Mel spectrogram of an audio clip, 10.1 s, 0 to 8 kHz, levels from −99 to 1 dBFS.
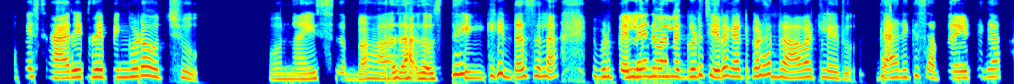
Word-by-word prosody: Okay. 280 Hz, +3 st, -6 dB
Sorry 230 Hz, +2 st, +4 dB
draping 260 Hz, 0 st, +1 dB
కూడా 320 Hz, +3 st, +3 dB
వచ్చు. 240 Hz, 0 st, -7 dB, 0.9 s
ఓహ్! 190 Hz, 0 st, -7 dB
Nice 195 Hz, +3 st, -3 dB, 0.2 s
అబ్బా! 180 Hz, 0 st, -4 dB, 0.2 s
అది 210 Hz, +1 st, +2 dB
అదొస్తే 200 Hz, -, -1 dB, 0.2 s
ఇంకేంటసలా. 265 Hz, -, 0 dB, 0.4 s
ఇప్పుడు 275 Hz, 0 st, -2 dB
పెళ్ళైన 270 Hz, +3 st, +5 dB
వాళ్ళకి 275 Hz, -3 st, +2 dB
కూడా 300 Hz, +5 st, +2 dB
చీర 255 Hz, +1 st, +5 dB
కట్టుకోవడానికి 275 Hz, +2 st, 0 dB
రావట్లేదు. 230 Hz, -3 st, -1 dB, 0.4 s
దానికి 255 Hz, +5 st, 0 dB
సెపరేట్‌గా 235 Hz, +4 st, -2 dB
255 Hz, 120 wpm, -20 LUFS, 220-275 Hz, 0.9 s, పెళ్ళైన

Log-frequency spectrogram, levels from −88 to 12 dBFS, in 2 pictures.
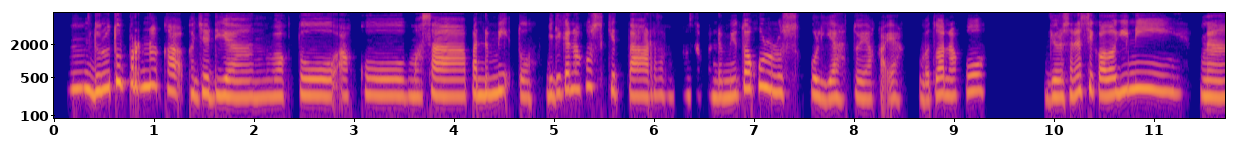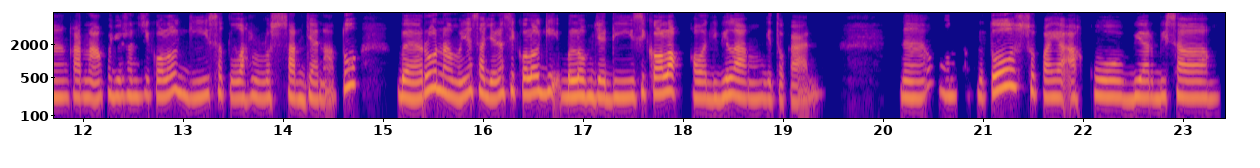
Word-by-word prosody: Mmm, 310 Hz, -1 st, +3 dB
dulu 285 Hz, +4 st, +6 dB
tuh 415 Hz, -3 st, +7 dB
pernah 360 Hz, -1 st, +4 dB
Kak, 285 Hz, -3 st, 0 dB
kejadian 225 Hz, -2 st, 0 dB
waktu 230 Hz, +2 st, -3 dB, 0.4 s
aku 245 Hz, +3 st, -6 dB, 0.5 s
masa 230 Hz, 0 st, +2 dB
pandemi 250 Hz, +3 st, +2 dB
tuh. 225 Hz, -2 st, -4 dB, 0.2 s
Jadi 235 Hz, +2 st, -1 dB
kan 300 Hz, -, +4 dB
aku 350 Hz, -, -3 dB
sekitar 240 Hz, -8 st, -1 dB, 0.3 s
masa 230 Hz, -1 st, -13 dB
pandemi 220 Hz, -1 st, -2 dB
itu -, -, -1 dB
aku 310 Hz, -, -1 dB
lulus 270 Hz, -5 st, 0 dB
kuliah 215 Hz, -3 st, 0 dB
tuh 225 Hz, -3 st, -4 dB
ya 205 Hz, -, -4 dB
Kak -, -, -6 dB
ya, 210 Hz, -, -7 dB, 0.2 s
kebetulan 225 Hz, +5 st, -1 dB
aku 250 Hz, +4 st, -4 dB, 0.7 s
jurusannya 225 Hz, +4 st, +1 dB
psikologi 260 Hz, -1 st, +3 dB
nih. 315 Hz, 0 st, +5 dB, 0.5 s
Nah 225 Hz, -1 st, +3 dB, 0.2 s
karena 215 Hz, -2 st, -1 dB
aku 230 Hz, -, -27 dB
jurusan 225 Hz, 0 st, -3 dB
psikologi, 230 Hz, -1 st, -2 dB
setelah 240 Hz, -4 st, -4 dB
lulus 215 Hz, -1 st, -4 dB
sarjana 205 Hz, -1 st, -2 dB
tuh, 360 Hz, +4 st, +2 dB, 0.4 s
baru 220 Hz, +4 st, +2 dB
namanya 240 Hz, -4 st, +1 dB
sarjana 230 Hz, -4 st, 0 dB
psikologi, 260 Hz, 0 st, +1 dB
belum 225 Hz, 0 st, +3 dB
jadi 220 Hz, 0 st, -1 dB
psikolog 265 Hz, +2 st, +5 dB
kalau 215 Hz, -2 st, -1 dB
dibilang, 210 Hz, -1 st, 0 dB
gitu 200 Hz, -1 st, -8 dB
kan. 185 Hz, +5 st, -5 dB, 0.8 s
Nah, 215 Hz, +2 st, -2 dB
untuk 235 Hz, -2 st, -7 dB
itu 225 Hz, +4 st, +1 dB, 0.2 s
supaya 225 Hz, -8 st, -2 dB
aku 225 Hz, -1 st, -1 dB
biar 215 Hz, +1 st, -1 dB
bisa 215 Hz, 0 st, 0 dB
230 Hz, 145 wpm, -22 LUFS, 215-255 Hz, 0.8 s, tuh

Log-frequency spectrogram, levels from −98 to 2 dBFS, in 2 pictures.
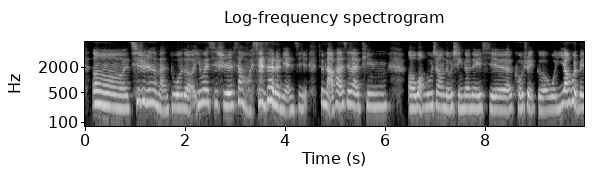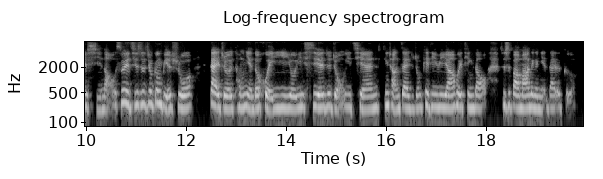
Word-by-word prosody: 呃， 240 Hz, -6 st, +4 dB
其 285 Hz, +9 st, -3 dB
实 310 Hz, +1 st, +2 dB
真 290 Hz, 0 st, +3 dB
的 285 Hz, -, +1 dB
蛮 200 Hz, -5 st, -2 dB
多 225 Hz, +1 st, +1 dB
的。 215 Hz, -3 st, -1 dB
因 265 Hz, +3 st, -1 dB
为 295 Hz, 0 st, +2 dB
其 280 Hz, -1 st, -6 dB
实 245 Hz, -1 st, +5 dB
像 290 Hz, -1 st, -1 dB
我 190 Hz, -, -8 dB
现 280 Hz, +3 st, +5 dB
在 330 Hz, +1 st, +8 dB
的 250 Hz, -2 st, +7 dB
年 200 Hz, -2 st, -2 dB
纪， 215 Hz, +1 st, -9 dB, 0.2 s
就 295 Hz, -, -5 dB
哪 260 Hz, -4 st, +4 dB
怕 255 Hz, -3 st, +3 dB
现 275 Hz, +1 st, -2 dB
在 245 Hz, -3 st, +4 dB
听， 235 Hz, +1 st, -4 dB, 0.4 s
呃， 215 Hz, -1 st, +1 dB
网 225 Hz, 0 st, +3 dB
路 235 Hz, +1 st, 0 dB
上 240 Hz, -3 st, -2 dB
流 210 Hz, 0 st, 0 dB
行 225 Hz, -2 st, -3 dB
的 215 Hz, 0 st, 0 dB
那 215 Hz, 0 st, +1 dB
些 200 Hz, -2 st, -1 dB
口 220 Hz, 0 st, -2 dB
水 220 Hz, -3 st, 0 dB
歌， 195 Hz, -2 st, -2 dB
我 205 Hz, 0 st, -2 dB
一 210 Hz, +2 st, -4 dB
样 275 Hz, +3 st, +5 dB
会 300 Hz, -, +7 dB
被 230 Hz, -1 st, +3 dB
洗 220 Hz, -4 st, -11 dB
脑。 200 Hz, +5 st, -9 dB
所 280 Hz, +4 st, -2 dB
以 275 Hz, -2 st, +3 dB
其 250 Hz, +3 st, -5 dB
实 265 Hz, +1 st, -4 dB
就 270 Hz, +3 st, -3 dB
更 275 Hz, +1 st, 0 dB
别 210 Hz, -4 st, -1 dB
说 220 Hz, 0 st, -1 dB, 0.3 s
带 255 Hz, -5 st, +5 dB
着 210 Hz, -2 st, -1 dB
童 220 Hz, +1 st, -6 dB
年 220 Hz, -4 st, -2 dB
的 215 Hz, 0 st, 0 dB
回 220 Hz, -4 st, 0 dB
忆， 215 Hz, +1 st, -4 dB
有 215 Hz, -2 st, -1 dB
一 220 Hz, +2 st, -3 dB
些 225 Hz, 0 st, +1 dB
这 235 Hz, +1 st, -3 dB
种 225 Hz, +1 st, -5 dB
以 230 Hz, -1 st, -8 dB
前 210 Hz, -1 st, -4 dB
经 250 Hz, 0 st, -2 dB
常 220 Hz, -4 st, -4 dB
在 220 Hz, -1 st, 0 dB
这 210 Hz, -, -9 dB
种 220 Hz, +1 st, -7 dB
KTV 225 Hz, -1 st, -2 dB
啊， 210 Hz, +1 st, 0 dB
会 235 Hz, -2 st, 0 dB
听 220 Hz, -1 st, -4 dB
到 220 Hz, 0 st, -5 dB, 0.3 s
就 250 Hz, -, -6 dB
是 240 Hz, +1 st, -7 dB
爸 225 Hz, -2 st, +1 dB
妈 215 Hz, 0 st, 0 dB
那 225 Hz, 0 st, -1 dB
个 215 Hz, -, -2 dB
年 205 Hz, 0 st, -8 dB
代 215 Hz, 0 st, -7 dB
的 -, -, -8 dB
歌。 475 Hz, -, -15 dB
225 Hz, 265 characters per minute, -24 LUFS, 215-245 Hz, 0.4 s, 在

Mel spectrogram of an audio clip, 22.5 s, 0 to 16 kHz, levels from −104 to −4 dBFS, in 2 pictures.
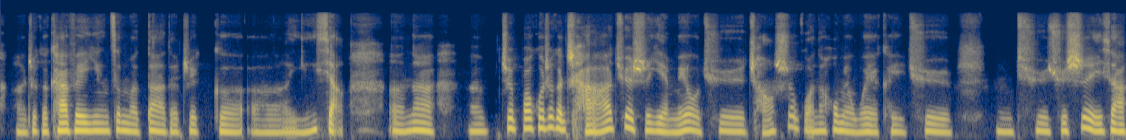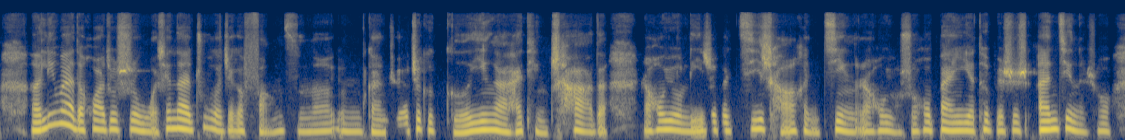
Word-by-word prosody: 呃， 145 Hz, -2 st, -3 dB
这 165 Hz, -, -1 dB
个 150 Hz, -, -1 dB
咖 170 Hz, +3 st, +6 dB
啡 175 Hz, 0 st, +5 dB
因 170 Hz, 0 st, +2 dB
这 185 Hz, +3 st, -1 dB
么 165 Hz, -3 st, +1 dB
大 160 Hz, +1 st, 0 dB
的 150 Hz, -, -3 dB
这 160 Hz, +2 st, -4 dB
个， 150 Hz, -2 st, -1 dB
呃， 140 Hz, -1 st, -5 dB
影 145 Hz, +4 st, -2 dB
响。 195 Hz, -, +1 dB, 0.4 s
呃， 165 Hz, -2 st, -2 dB
那， 175 Hz, 0 st, +2 dB, 0.4 s
呃， 155 Hz, -1 st, -3 dB
就 225 Hz, -, +2 dB
包 220 Hz, +2 st, +2 dB
括 230 Hz, +2 st, +2 dB
这 245 Hz, -, +2 dB
个 215 Hz, -3 st, +4 dB
茶 150 Hz, +1 st, +4 dB
确 225 Hz, +3 st, +1 dB
实 180 Hz, -2 st, +5 dB
也 165 Hz, -2 st, +1 dB
没 145 Hz, +1 st, -1 dB
有 180 Hz, -1 st, +2 dB
去 160 Hz, 0 st, -4 dB
尝 135 Hz, +3 st, -2 dB
试 255 Hz, +10 st, +1 dB
过， 215 Hz, -, -4 dB
那 165 Hz, -, -2 dB
后 185 Hz, +3 st, -1 dB
面 155 Hz, -4 st, 0 dB
我 145 Hz, -, -2 dB
也 145 Hz, -1 st, -1 dB
可 150 Hz, -, -8 dB
以 145 Hz, -2 st, -6 dB
去 150 Hz, -1 st, -4 dB, 0.4 s
嗯， 150 Hz, -2 st, -5 dB
去 165 Hz, +1 st, -5 dB
去 155 Hz, +2 st, -2 dB
试 220 Hz, +5 st, +6 dB
一 160 Hz, -, +2 dB
下。 160 Hz, -1 st, +2 dB, 0.3 s
呃， 180 Hz, -, +5 dB
另 280 Hz, +10 st, +1 dB
外 315 Hz, -4 st, +5 dB
的 190 Hz, -3 st, +3 dB
话 200 Hz, 0 st, +1 dB
就 200 Hz, +1 st, 0 dB
是 195 Hz, +1 st, +1 dB
我 165 Hz, -4 st, 0 dB
现 220 Hz, 0 st, 0 dB
在 210 Hz, -3 st, +6 dB
住 220 Hz, +4 st, -6 dB
的 180 Hz, -, +1 dB
这 160 Hz, -, -3 dB
个 170 Hz, -, 0 dB
房 145 Hz, 0 st, -7 dB
子 165 Hz, -2 st, -10 dB
呢， 160 Hz, +2 st, -3 dB
嗯， 155 Hz, -2 st, -3 dB
感 145 Hz, -1 st, -3 dB
觉 150 Hz, -, -13 dB
这 210 Hz, -, +1 dB
个 180 Hz, -3 st, -4 dB
隔 135 Hz, +1 st, -1 dB
音 190 Hz, +3 st, +5 dB
啊 165 Hz, -4 st, +3 dB
还 150 Hz, +2 st, 0 dB
挺 145 Hz, -5 st, -7 dB
差 170 Hz, +1 st, 0 dB
的， -, -, -3 dB, 0.3 s
然 175 Hz, -2 st, -3 dB
后 195 Hz, +2 st, +2 dB
又 190 Hz, -2 st, +4 dB
离 160 Hz, -, -1 dB
这 175 Hz, +2 st, -3 dB
个 175 Hz, -1 st, -2 dB
机 205 Hz, +1 st, 0 dB
场 170 Hz, -3 st, -1 dB
很 145 Hz, -5 st, -5 dB
近， 175 Hz, -1 st, 0 dB
然 155 Hz, +2 st, -4 dB
后 170 Hz, +2 st, -2 dB
有 155 Hz, -4 st, -5 dB
时 140 Hz, +3 st, -6 dB
候 180 Hz, +3 st, -1 dB
半 175 Hz, -1 st, +2 dB
夜， 175 Hz, -1 st, +3 dB
特 190 Hz, +4 st, -2 dB
别 165 Hz, -1 st, -4 dB
是 175 Hz, +2 st, +1 dB, 0.2 s
安 195 Hz, +1 st, +6 dB
静 205 Hz, -2 st, +1 dB
的 155 Hz, -, -5 dB
时 165 Hz, -, -13 dB
候， 160 Hz, -1 st, -4 dB
165 Hz, 270 characters per minute, -24 LUFS, 155-185 Hz, 0.4 s, 咖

